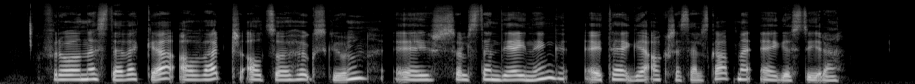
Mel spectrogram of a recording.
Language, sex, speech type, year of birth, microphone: Norwegian, female, read, 1986, Shure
